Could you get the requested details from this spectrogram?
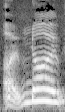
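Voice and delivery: groaning, drawn-out "no"; teenager's mortified sigh; sighed dismay. A narrator's reading. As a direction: sink into embarrassed despair. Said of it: "sighed Punk".

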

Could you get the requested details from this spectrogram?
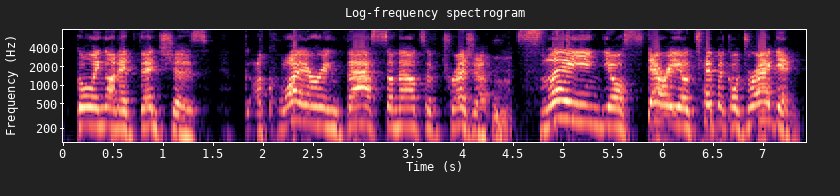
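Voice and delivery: building from steady to loud, high rant; rising rant. Acted. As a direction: work up into a villain tirade.

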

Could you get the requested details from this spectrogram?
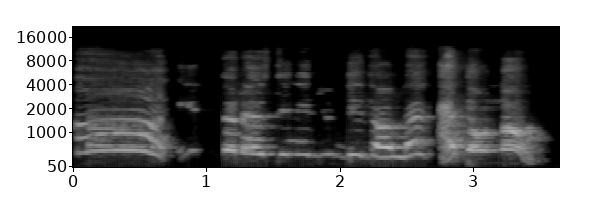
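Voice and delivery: very high, squeaky put-on voice; mock falsetto voice. Comic mimicking a FaceTime caller, silly falsetto.

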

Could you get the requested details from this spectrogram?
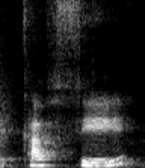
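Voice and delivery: "café" with a closed "ê" at the end; closed French E. Shown as a demonstration. Teacher showing acute accent isn't open like Portuguese, closed "café". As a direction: say "café" ending in a tight, closed E. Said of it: "não é aberto igual em português".

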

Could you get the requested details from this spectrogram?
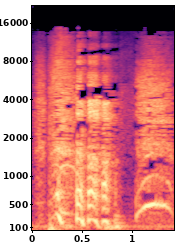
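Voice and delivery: high-pitched burst of giggling; high giggle. Real, not acted. Guest giggles at the useless scolding, high giggle. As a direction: giggle high at his own story. Laughs at own story.

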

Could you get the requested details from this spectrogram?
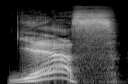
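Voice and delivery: usual speaking voice

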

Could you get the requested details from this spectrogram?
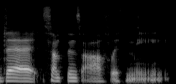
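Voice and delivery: ordinary delivery

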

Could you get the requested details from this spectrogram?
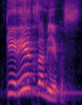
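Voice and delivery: "Queridos amigos" slow, high and loud; "Queridos amigos" enunciated grandly like a show host; showy diction. Shown as a demonstration. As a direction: proclaim "Queridos amigos" with drawn-out, careful diction. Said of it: "a dicção tá ótima hoje".

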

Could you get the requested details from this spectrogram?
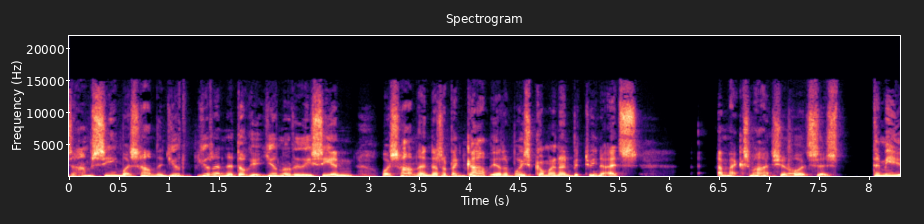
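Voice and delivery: high, pushed retort to the manager; heated argument. Retold or imitated. Player protesting to his manager in a high, heated voice. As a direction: argue your case hard, voice up high.

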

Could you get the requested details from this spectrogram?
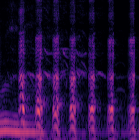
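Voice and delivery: slow, laughing question. Real, not acted. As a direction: giggle through the question. Laughing confusion.

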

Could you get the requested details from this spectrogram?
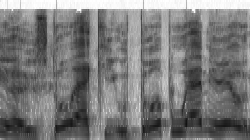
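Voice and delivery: voz aguda e arrastada de maluco; entonação de maluco. Shown as a demonstration. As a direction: leia devagar e bem agudo, feito doido. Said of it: "mostrava uma entonação de maluco". (entonação maluca, alta e esticada)

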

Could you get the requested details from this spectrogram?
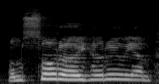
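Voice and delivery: high little goblin voice saying sorry; goblin apology. A narrator's reading. Ugnok apologising to mum, high goblin voice. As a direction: apologise like a told-off child. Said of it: "Ugnok was like".

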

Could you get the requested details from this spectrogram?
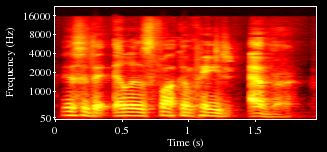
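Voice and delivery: usual speaking voice

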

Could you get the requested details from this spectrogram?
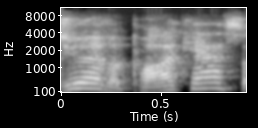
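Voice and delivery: surprised question. Retold or imitated. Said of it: "and he goes".

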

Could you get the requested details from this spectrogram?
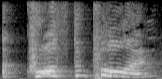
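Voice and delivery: loud, high, slow mock British; hammed-up British cry, drawn out; mock British accent. Hosts joke about Britain, hammed-up loud British accent.

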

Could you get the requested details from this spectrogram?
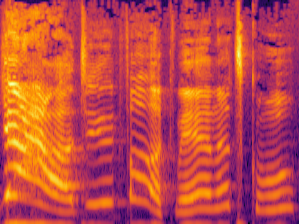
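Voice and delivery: very high, loud excited gush; gushing drunk. Retold or imitated. Drunk guy gushing to the young cop about his truck, very high. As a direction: gush like you just met an old pal. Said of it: "And I was like".

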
